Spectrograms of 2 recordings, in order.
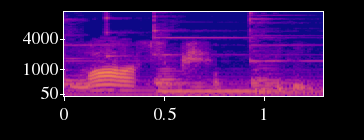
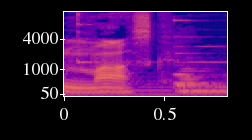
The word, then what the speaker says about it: Musk: they've now learned it's Elon Musk not mosque sorry John it's Elon who musk it's not Elon who musk have you been saying it it's not Elon Musk it's Elon Musk musk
